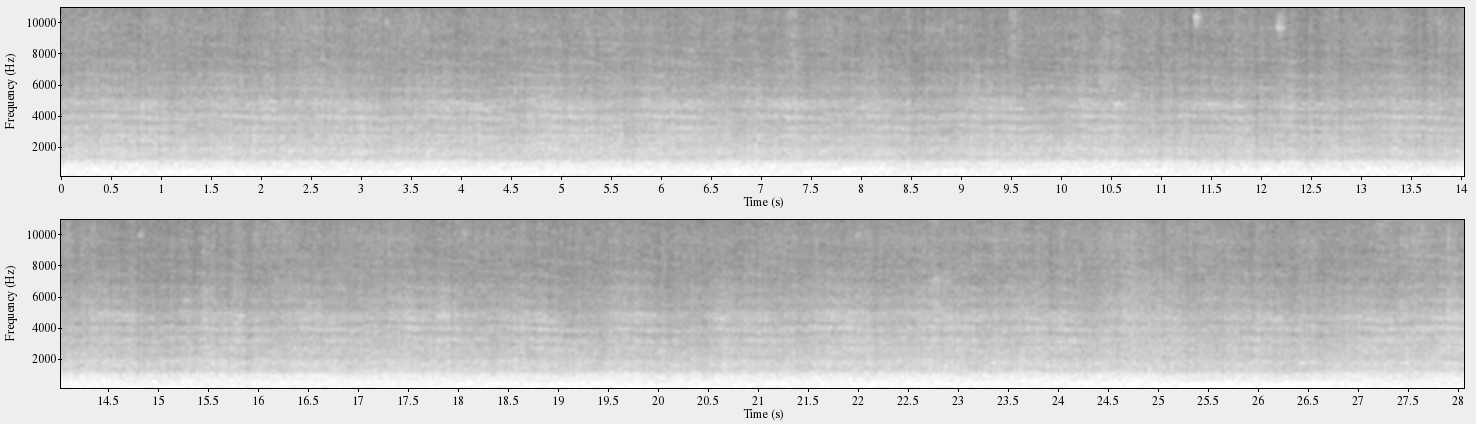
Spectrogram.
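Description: Freight train of tank cars rolling past close by: a steady, loud rumble and rattle of steel wheels on the rails.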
